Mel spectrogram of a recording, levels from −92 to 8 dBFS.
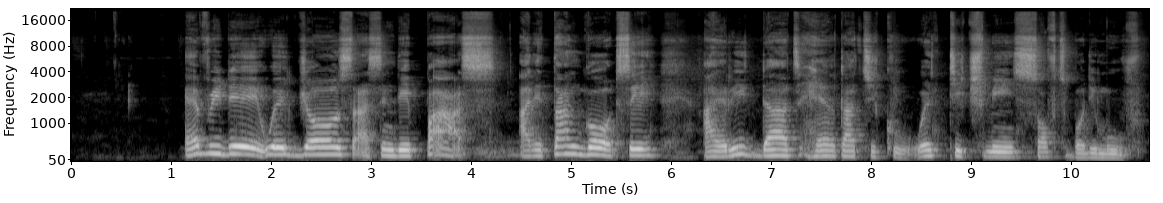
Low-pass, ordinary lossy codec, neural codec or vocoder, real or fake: none; none; none; real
